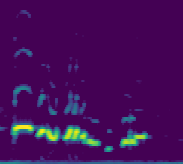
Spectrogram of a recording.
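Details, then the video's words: Oriental magpie-robin of the kacer daput type singing: a series of clear, high whistled notes, a long steady whistle, then quick slurred and warbled phrases and a final rising whistle, with a faint low hum beneath. "KICAUAN KACER DAPUT MEMPESONA"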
